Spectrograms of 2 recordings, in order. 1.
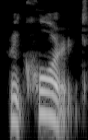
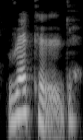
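重音在第二个音节。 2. 重音在第一个音节。

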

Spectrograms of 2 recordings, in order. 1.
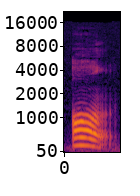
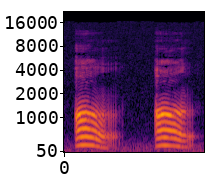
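英式口音，元音偏后，口型较小。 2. 美式口音，元音偏前，发音更夸张。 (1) "英式发音呢，稍微往后靠一些，口型偏小" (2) "美式发音呢，发音部位会偏前，更加夸张一些"

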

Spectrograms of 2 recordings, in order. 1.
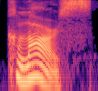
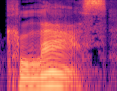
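这个元音是卷舌的，舌头向上卷。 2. 这个元音不卷舌，舌头是平的。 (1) "美国人不会读class，因为它没有字母R" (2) "美国人读作class"

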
